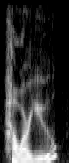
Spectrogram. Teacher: Your intonation goes up.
